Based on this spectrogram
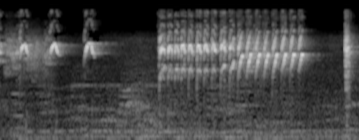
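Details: Aviary-kept sooty-headed bulbul from Banyuwangi in full, energetic song: three quick high chirps, then a rapid rattling trill of about fifteen notes lasting around one and a half seconds, and one last sharp chirp; faint low background hum.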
